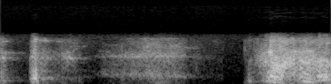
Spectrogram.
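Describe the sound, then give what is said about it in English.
A cluster of coughs: a sharp first hit, then two longer, rougher throaty bursts, the last one the loudest, with no talking. “Oh, man, I coughed all in your ears.”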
